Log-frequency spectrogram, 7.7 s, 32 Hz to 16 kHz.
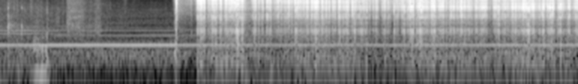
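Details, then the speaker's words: Arccaptain MIG200 MIG welder turned up to 155 on auto-set, welding sheet metal after earlier welds ran too cold: arc strikes and settles into a steady, even bacon-frying crackle; correct MIG welding sound, wire speed and voltage right. "you want to hear what you were hearing before that that bacon frying sound like if you're Mig welding that is how I set machines"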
